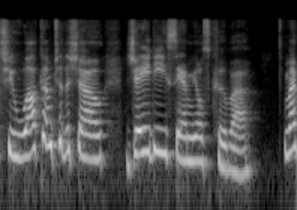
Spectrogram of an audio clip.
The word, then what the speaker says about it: Jaydi Samuels Kuba: So so excited to welcome to the show JD Samuels Kuba. Am I pronouncing that correctly?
